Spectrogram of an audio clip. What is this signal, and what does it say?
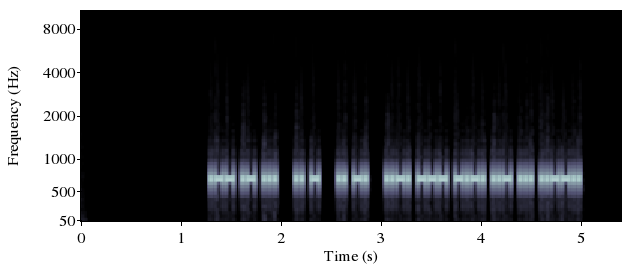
Morse code, heard as a keyed tone, about 46 wpm, 700 Hz. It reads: WAS IT IN FOCUS?
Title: Sentences from Top 1000 Words - Review Part 4 - 45wpm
